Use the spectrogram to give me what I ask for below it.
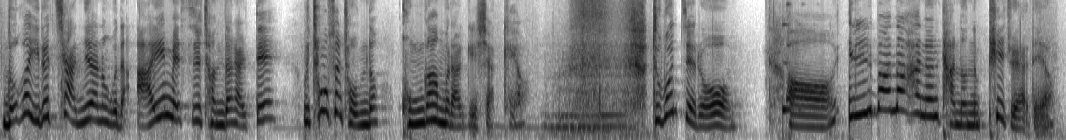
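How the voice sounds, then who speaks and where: A woman's voice: high-pitched, sing-song, normal speed. A woman pastor giving a televised lecture on parenting, addressing her audience expressively.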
